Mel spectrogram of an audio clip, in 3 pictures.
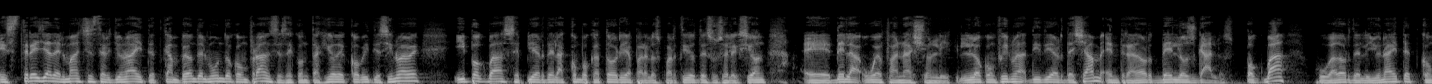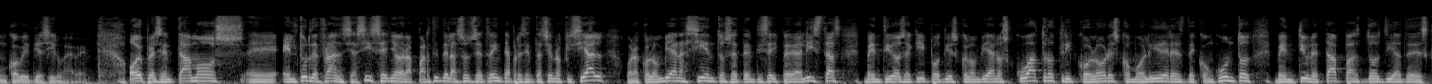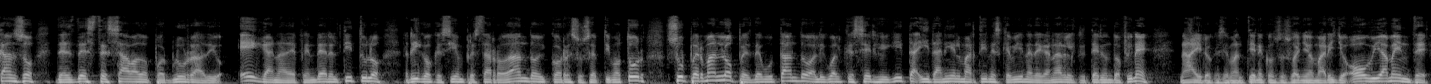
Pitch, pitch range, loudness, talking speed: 115 Hz, 100-135 Hz, -25 LUFS, 180 wpm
